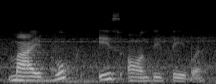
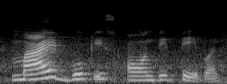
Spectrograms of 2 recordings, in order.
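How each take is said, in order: First: Said in the usual way. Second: "my" leaned on at the start; stress on my. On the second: Shown as a demonstration. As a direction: put the weight on the opening word "my". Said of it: "It is giving much pressure".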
